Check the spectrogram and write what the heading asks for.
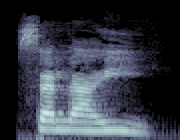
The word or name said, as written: सलाई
